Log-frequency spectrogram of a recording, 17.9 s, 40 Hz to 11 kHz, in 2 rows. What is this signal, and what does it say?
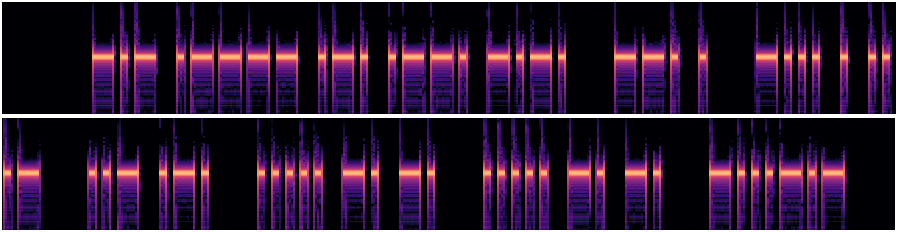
Morse code, heard as a keyed tone, about 17 wpm, 700 Hz. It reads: K1RPC GE BEV UR 5NN 5NN <BK>
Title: SOTA QSO Practice 17wpm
